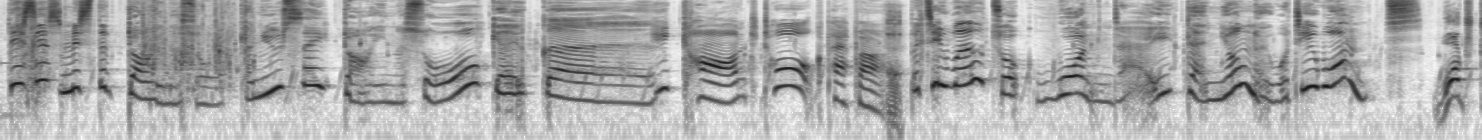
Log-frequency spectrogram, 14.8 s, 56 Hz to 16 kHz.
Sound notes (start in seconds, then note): 5.7 babbles; 8.7 snorts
